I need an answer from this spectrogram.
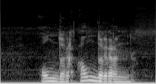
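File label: "onder anderen", Dutch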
